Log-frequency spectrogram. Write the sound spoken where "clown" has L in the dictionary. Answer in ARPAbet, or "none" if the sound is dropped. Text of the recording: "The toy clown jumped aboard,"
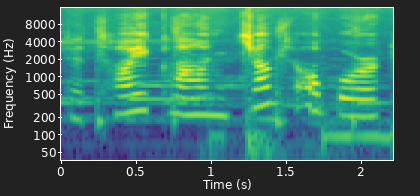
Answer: L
